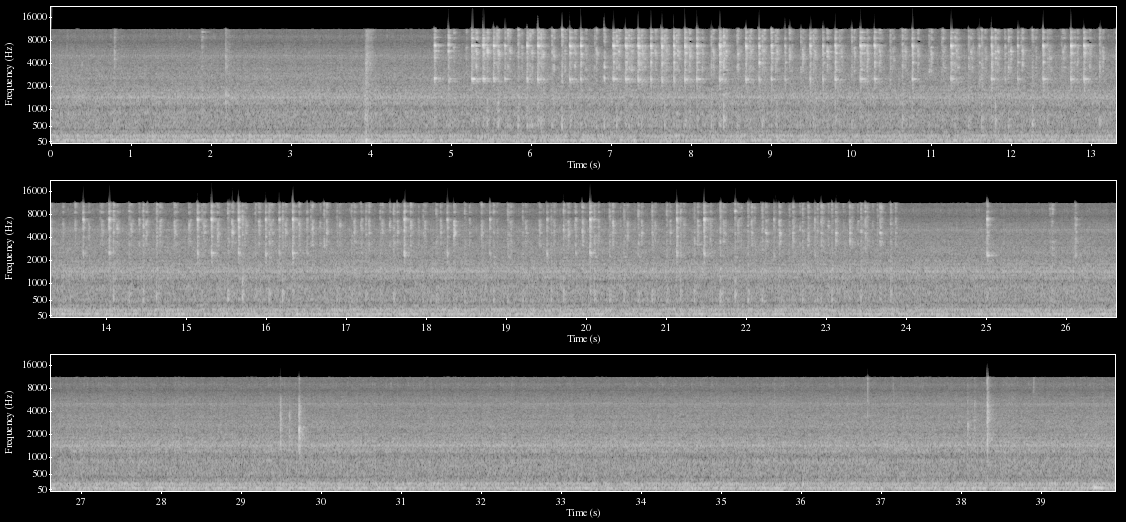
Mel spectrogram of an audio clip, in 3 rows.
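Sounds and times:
mechanical hum: 0.0 - 39.9
fork clinking against ceramic cup: 4.8 - 23.9.

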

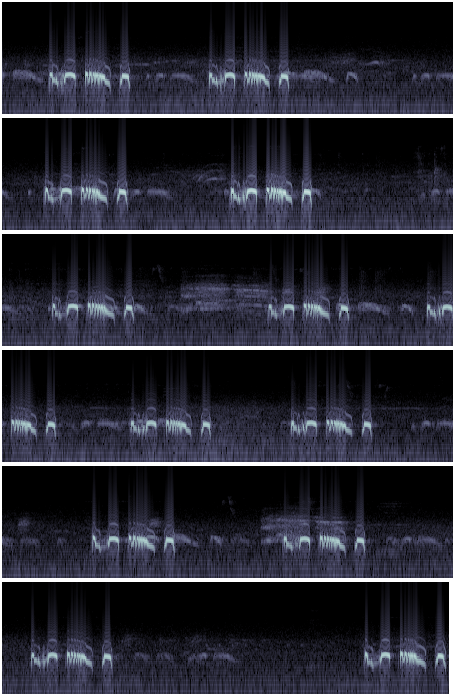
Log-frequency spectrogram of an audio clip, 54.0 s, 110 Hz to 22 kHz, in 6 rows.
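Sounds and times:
dove cooing: 0.0 - 15.6, 17.4 - 31.3, 32.6 - 50.1, 52.3 - 54.0.

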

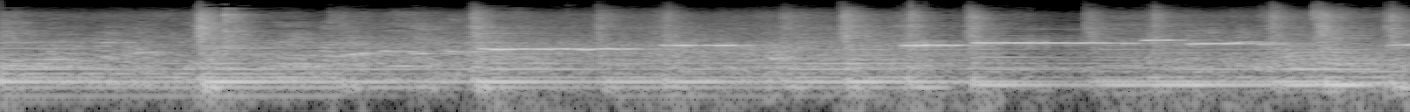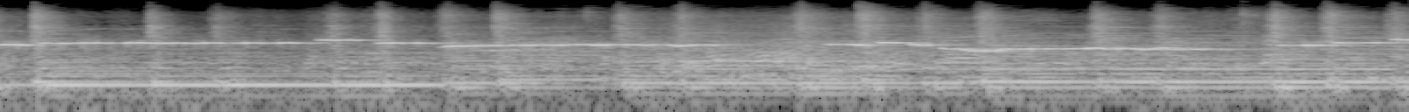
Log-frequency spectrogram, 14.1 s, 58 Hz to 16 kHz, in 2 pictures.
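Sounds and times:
acoustic guitar strumming: 0.0 - 14.0
person whistling a melody: 2.4 - 14.0.

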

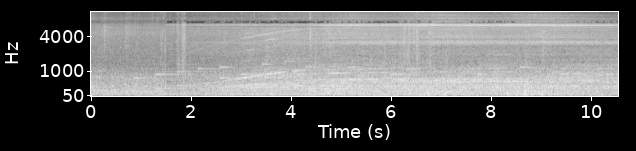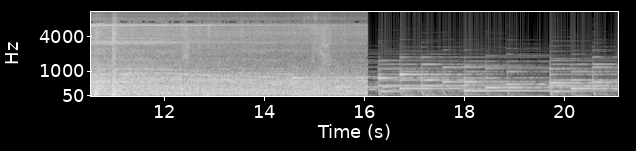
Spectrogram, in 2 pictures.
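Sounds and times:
tram rolling past: 0.0 - 16.1
high-pitched wheel tone on rails: 1.4 - 16.1.

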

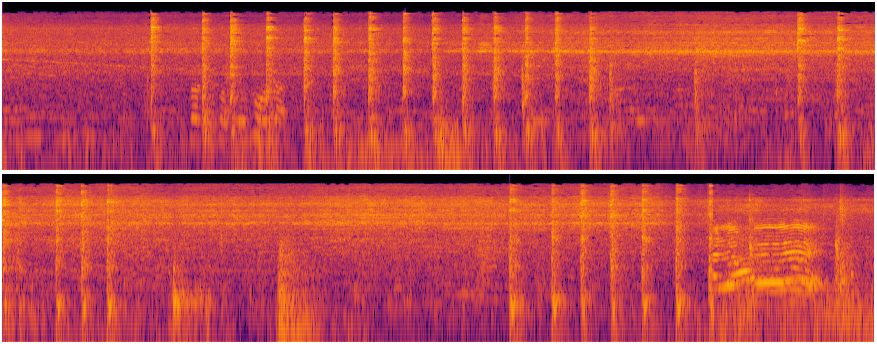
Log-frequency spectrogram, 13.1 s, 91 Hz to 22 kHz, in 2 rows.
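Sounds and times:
thin steady high whine: 0.0 - 12.7
hammer blows: 1.1 - 13.0.

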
